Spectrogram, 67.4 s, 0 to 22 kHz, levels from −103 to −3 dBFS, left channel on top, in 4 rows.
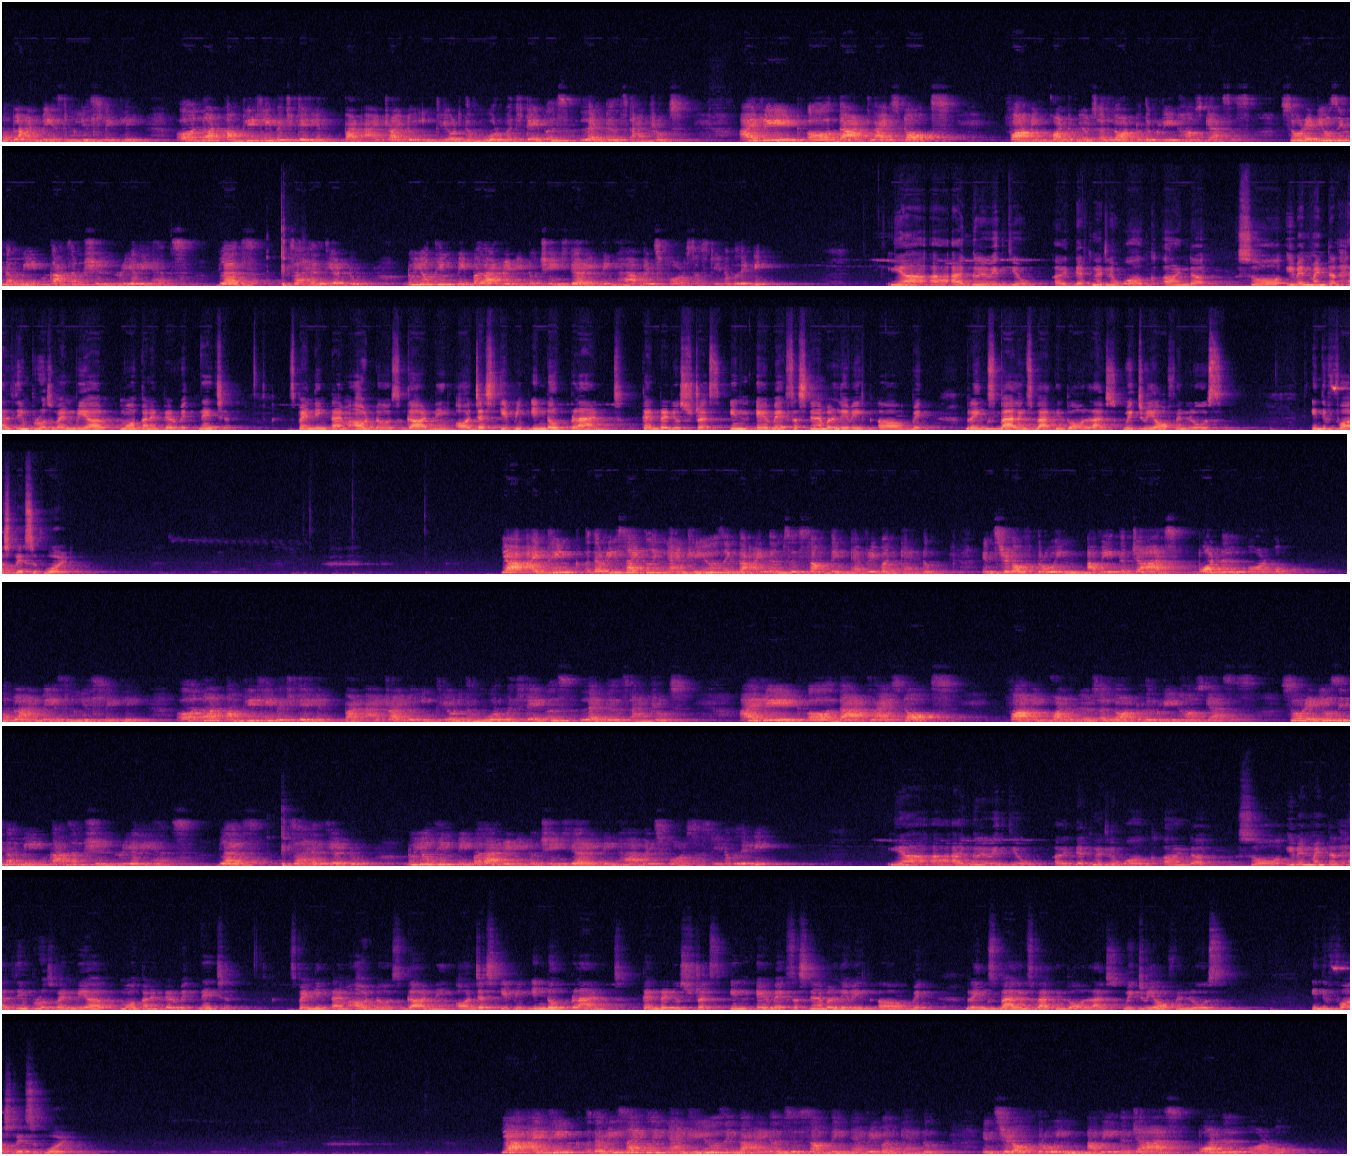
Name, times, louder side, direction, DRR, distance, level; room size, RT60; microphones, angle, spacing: voice 1, 0.0-8.5 8.9-11.8 12.6-15.4 16.0-19.1 19.6-20.0 20.5-21.3 21.6-26.3 56.8-62.2 62.8-66.5, left 1 dB, 40° left, -4 dB, 3.9 m, -32 dB
voice 2, 27.9-29.7 30.0-36.5 37.4-41.4 41.7-45.2 45.7-48.9 50.1-51.4, left 3 dB, 80° left, 8 dB, 0.8 m, -32 dB
13.5 x 10.0 x 3.5 m, 1.3 s
head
